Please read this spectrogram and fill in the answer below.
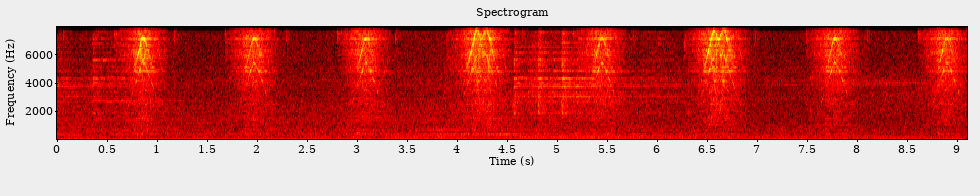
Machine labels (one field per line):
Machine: slide rail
